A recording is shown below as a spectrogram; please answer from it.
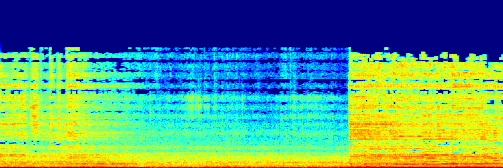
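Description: Music playing over the car radio, with strong bass. The treble fades out about two seconds in and cuts back in suddenly a couple of seconds later.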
